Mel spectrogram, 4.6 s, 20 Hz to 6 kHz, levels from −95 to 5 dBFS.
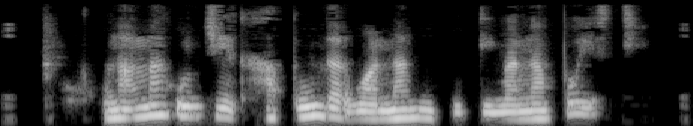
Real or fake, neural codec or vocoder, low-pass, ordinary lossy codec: fake; codec, 24 kHz, 0.9 kbps, WavTokenizer, medium music audio release; 5.4 kHz; MP3, 32 kbps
